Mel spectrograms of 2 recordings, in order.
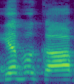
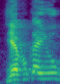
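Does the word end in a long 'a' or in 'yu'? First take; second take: long a; yu. First: The word ends in a long a vowel. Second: The word ends with a separate final yu syllable. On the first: This is how Arabs actually pronounce the word. "यब का यू को वो यब का पढ़ देगा" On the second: This is the underlying form, hard for Arabs to say. "अरब ना उस लफ्ज को प्रोनाउंस नहीं कर सकता आसानी से"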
